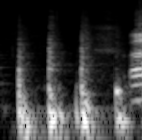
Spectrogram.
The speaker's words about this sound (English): Oh, the dog looked over when I banged on the table.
